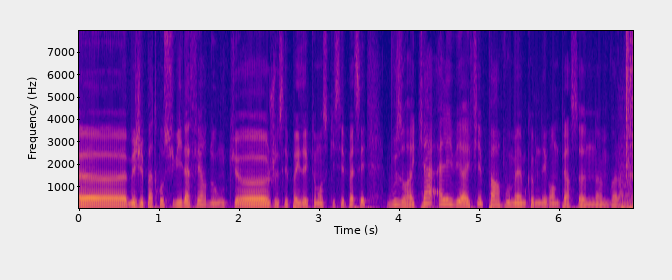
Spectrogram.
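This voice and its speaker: This man has a dark, mellow tone at medium pitch, speaking at a fairly quick pace with lively intonation. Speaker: podcast host. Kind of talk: casual banter among friends, joking podcast chat. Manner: jokey, bantering, animated.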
